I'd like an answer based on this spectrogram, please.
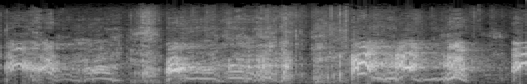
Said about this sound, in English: If you search YouTube, you can easily find scenes like this. Dogs fighting.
